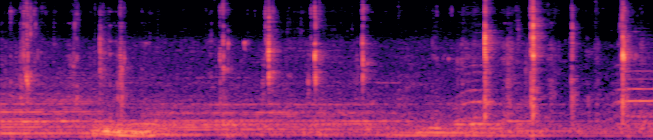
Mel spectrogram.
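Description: Eating sounds of crispy fried chicken: a string of sharp crunches and mouth clicks as the battered skin is torn and chewed, a few louder ones in the second half.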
